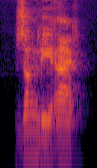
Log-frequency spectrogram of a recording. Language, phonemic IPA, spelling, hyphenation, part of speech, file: Dutch, /ˈzɑŋ.leːˌraːr/, zangleraar, zang‧le‧raar, noun, Nl-zangleraar.ogg
- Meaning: a singing coach, a singing instructor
